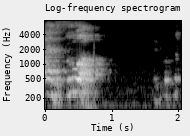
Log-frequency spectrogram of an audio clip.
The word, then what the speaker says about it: zur: Not Zul, it's loud pronunciation. It's Zur. Z-U-R. Z-U-R. The word is Zur. The word is Zur. We pronounce it as Zur.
